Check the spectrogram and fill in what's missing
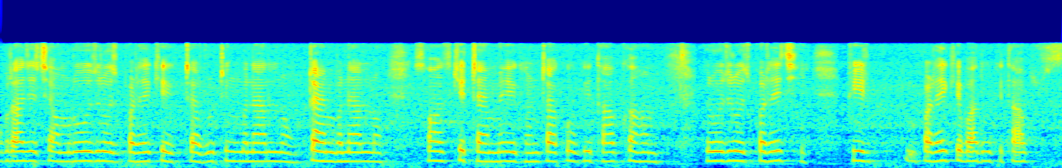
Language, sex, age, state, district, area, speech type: Maithili, female, 18-30, Bihar, Saharsa, urban, spontaneous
